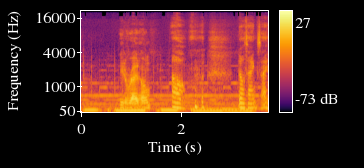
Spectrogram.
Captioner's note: chuckles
